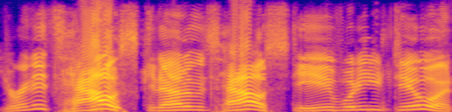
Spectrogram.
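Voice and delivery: words breaking up with laughter. Narrating a game, the guard above calls down to Steve, imitating a guard laughing while talking. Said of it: "the guard up above, starts cracking up".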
